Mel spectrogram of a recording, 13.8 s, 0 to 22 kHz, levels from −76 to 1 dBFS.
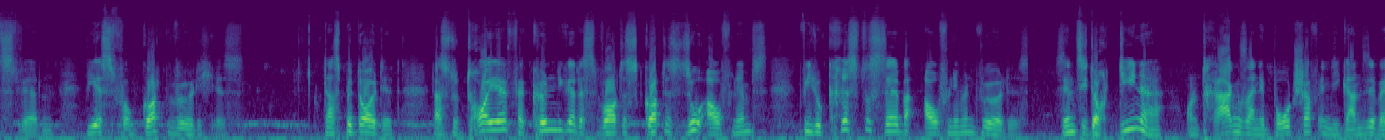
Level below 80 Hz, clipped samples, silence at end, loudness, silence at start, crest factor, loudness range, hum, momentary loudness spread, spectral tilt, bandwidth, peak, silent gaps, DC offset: -46 dBFS; under 0.1%; 0 s; -28 LUFS; 0 s; 16 dB; 5 LU; none; 17 LU; -5 dB/octave; 17 kHz; -14 dBFS; none; under 0.1%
